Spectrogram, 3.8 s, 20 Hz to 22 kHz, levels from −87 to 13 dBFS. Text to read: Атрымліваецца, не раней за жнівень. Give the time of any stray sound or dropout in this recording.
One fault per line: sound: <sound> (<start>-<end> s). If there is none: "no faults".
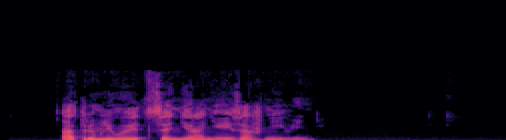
no faults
